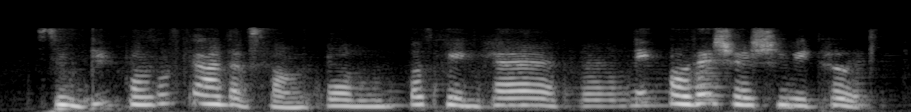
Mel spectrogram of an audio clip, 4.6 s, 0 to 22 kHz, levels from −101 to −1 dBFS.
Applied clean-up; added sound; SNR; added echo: neural mask model DeepFilterNet 3.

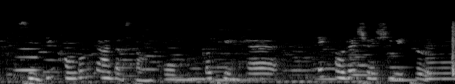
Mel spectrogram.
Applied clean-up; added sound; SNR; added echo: classical method WPE with log-MMSE.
